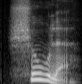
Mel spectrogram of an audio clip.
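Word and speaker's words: Schule: এর উদাহরণ হতে পারে শুলা, শুলা, যার অর্থ স্কুল বা বাংলায় বিদ্যালয়। অ্যাসপে বা অ্যাস্টে, এই দুটোর আলাদা আলাদা উচ্চারণ রয়েছে।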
